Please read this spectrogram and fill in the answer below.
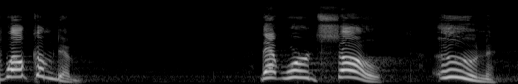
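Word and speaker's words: οὖν: That word so, un, it's just three little letters, O, Upsilon, nu, O-U-N, un, means because, therefore, so.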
